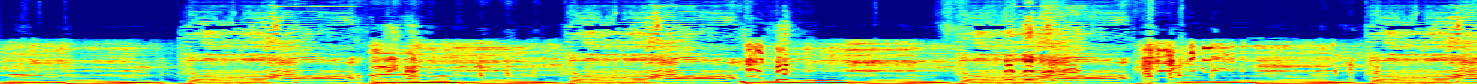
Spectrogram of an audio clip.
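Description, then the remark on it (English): Big turtle mating noises edited together with the voice of a man from the TV show Live PD: loud, deep, drawn-out groans and moans swelling and dipping in pitch, repeating roughly every couple of seconds without pause. “These are Big Turtle mating noises mixed in with the guy who threatened to fart on police officers on the TV show Live PD.”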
